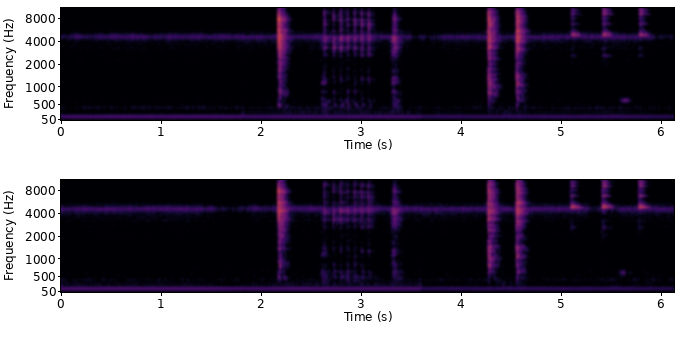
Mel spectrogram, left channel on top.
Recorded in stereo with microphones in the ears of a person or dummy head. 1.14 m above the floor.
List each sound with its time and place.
2.2 s a camera shutter: 5° left (ahead or behind), 0.6 m
5.1 s tapping: 55° right (ahead or behind), 3.5 m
